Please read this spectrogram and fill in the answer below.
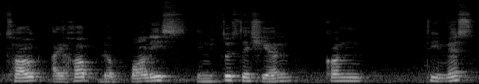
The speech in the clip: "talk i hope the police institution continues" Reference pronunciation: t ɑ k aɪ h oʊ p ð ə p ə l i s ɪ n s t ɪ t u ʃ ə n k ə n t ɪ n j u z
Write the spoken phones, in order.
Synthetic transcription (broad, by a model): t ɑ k aɪ h oʊ p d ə p ə l i s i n t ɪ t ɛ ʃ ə n k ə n t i n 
